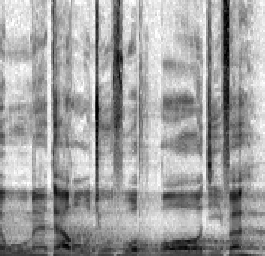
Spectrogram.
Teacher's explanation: huruf ro sukun sebelumnya fathah maka rnya dibaca tafkhim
